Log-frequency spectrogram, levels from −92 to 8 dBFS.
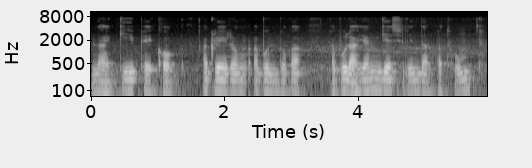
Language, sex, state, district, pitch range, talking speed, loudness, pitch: Mizo, male, Mizoram, Aizawl, 90-100 Hz, 160 wpm, -21 LUFS, 95 Hz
